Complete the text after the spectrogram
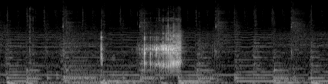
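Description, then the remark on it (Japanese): Frog croaking in a steady, repeating rhythm of short throaty calls, with one louder, raspier croak partway through; clear, with no talking. “じゃあカエルの音をどうぞ”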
